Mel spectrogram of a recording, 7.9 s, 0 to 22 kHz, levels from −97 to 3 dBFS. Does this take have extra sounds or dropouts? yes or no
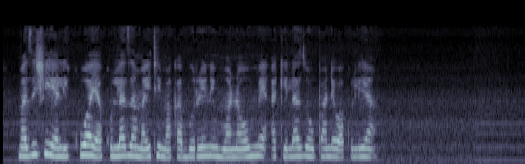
no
